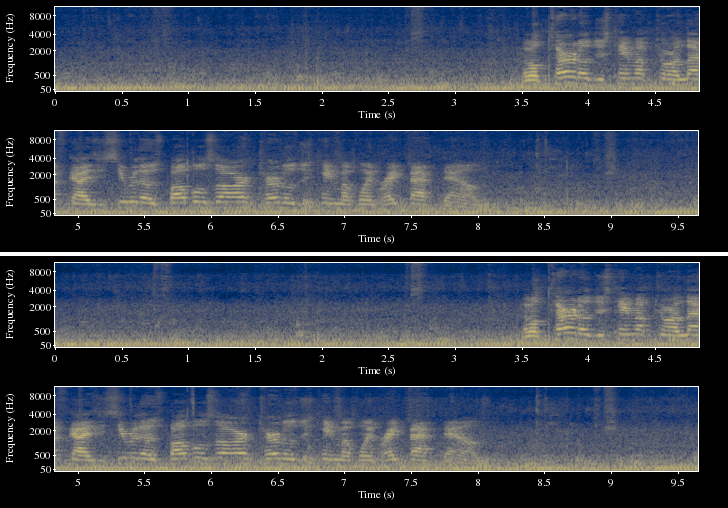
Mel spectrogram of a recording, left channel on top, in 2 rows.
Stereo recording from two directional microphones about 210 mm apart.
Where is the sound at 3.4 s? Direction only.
30° left (ahead or behind).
